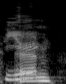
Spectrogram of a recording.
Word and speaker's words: Buick: Es ist noch ein kleiner Nebenstrang und die Männer in dem Buick, ich kann Buick nicht aussprechen, in dem Auto. – Buick.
